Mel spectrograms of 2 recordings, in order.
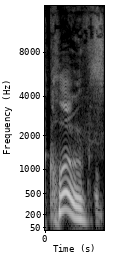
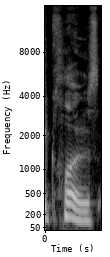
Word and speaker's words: clothes: the th i'm like no it's clothes it's easy like cloth cloth is not a hardware to say like okay so is it not cloth is like is that what it is all right um oh yeah so people say yeah don't say close you know what i'm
